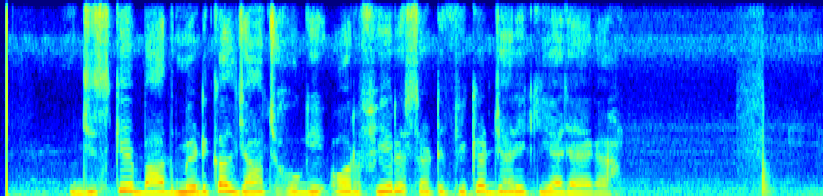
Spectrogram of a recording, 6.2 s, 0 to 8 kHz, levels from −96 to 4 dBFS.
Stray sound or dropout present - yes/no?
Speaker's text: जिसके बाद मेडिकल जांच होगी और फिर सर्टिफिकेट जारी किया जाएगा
yes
